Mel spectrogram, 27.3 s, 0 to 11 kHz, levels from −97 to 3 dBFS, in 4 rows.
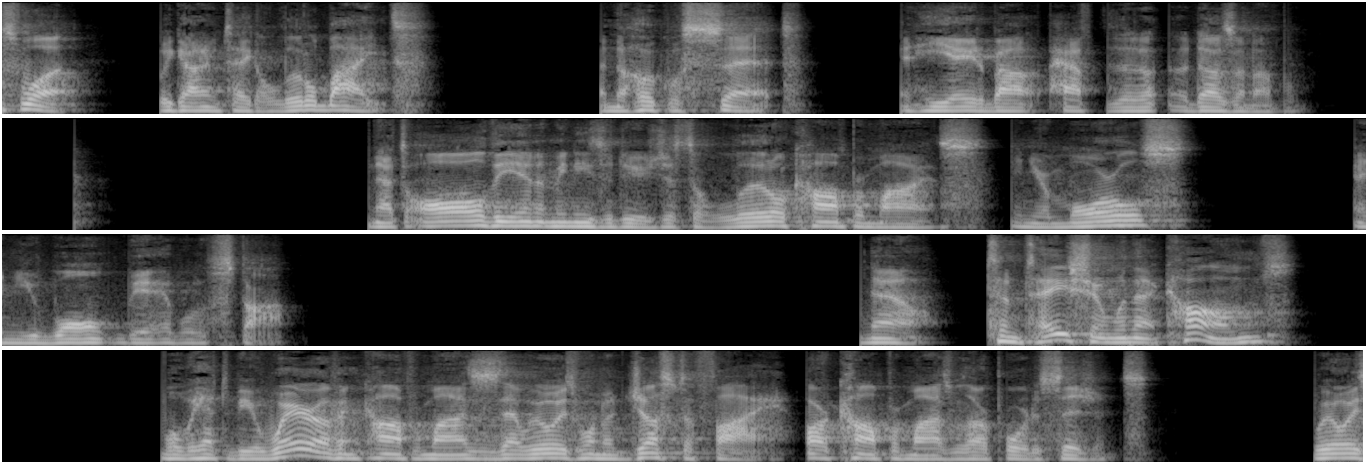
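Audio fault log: No technical faults are audible anywhere in the speech recording.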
